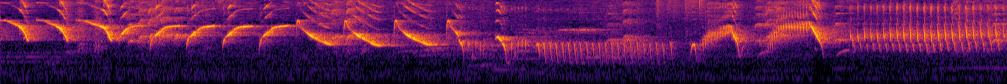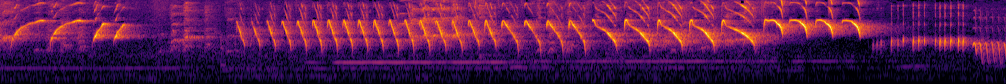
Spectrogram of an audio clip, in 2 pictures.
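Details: Canary master song for training: quick repeated looping whistles, a harsh buzzy passage, then a long steady rapid trill of rolled notes ending in a buzz.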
